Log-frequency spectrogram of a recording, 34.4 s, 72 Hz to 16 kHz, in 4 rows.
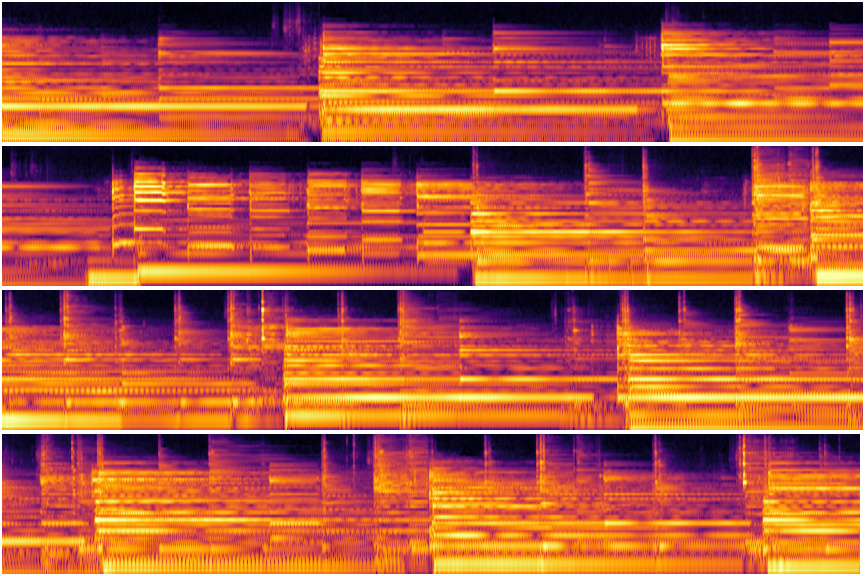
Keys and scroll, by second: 1.2 ctrl+c, 1.4 ctrl+v, 24.9 ctrl+z, 26.9 ctrl+z.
